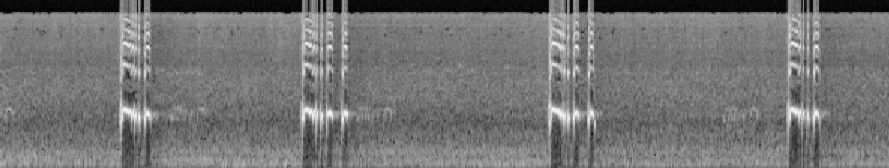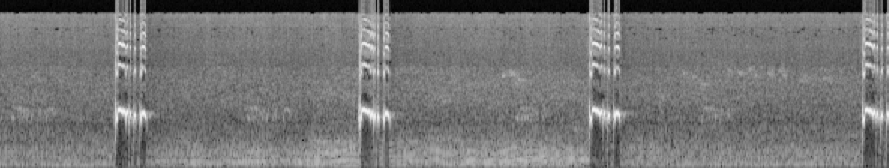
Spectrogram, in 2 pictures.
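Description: Zebra dove (perkutut) singing: a short, loud cooing phrase repeated eight times, about every three seconds.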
